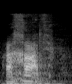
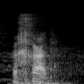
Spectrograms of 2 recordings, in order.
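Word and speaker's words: Echad (אחד): Shema Vayisrael Adonai Eloheinu Adonai Echad. You got to say it like that. Echad. Echad.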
